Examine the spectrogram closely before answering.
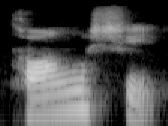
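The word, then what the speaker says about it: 同事: সহকর্মী এর চাইনিজ হচ্ছে থংশি। থংশি এর বাংলা হচ্ছে সহকর্মী। এখানে দেখেন থং এ থং এই শব্দটাতে চাইনিজের দুই নাম্বার টোন ব্যবহার করা হয়েছে। আর দুই নাম্বার টন উচ্চারণ নিয়ম হচ্ছে নিচ থেকে উপরে।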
